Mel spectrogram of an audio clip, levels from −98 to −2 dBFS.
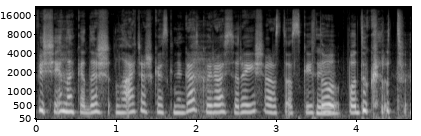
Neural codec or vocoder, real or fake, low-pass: none; real; 19.8 kHz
